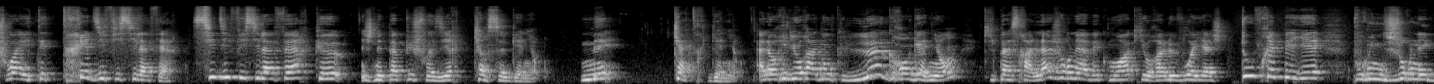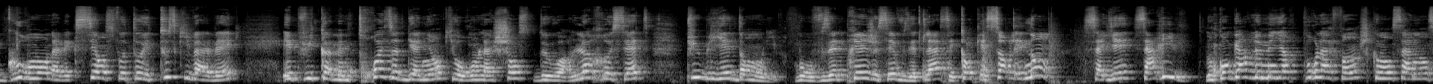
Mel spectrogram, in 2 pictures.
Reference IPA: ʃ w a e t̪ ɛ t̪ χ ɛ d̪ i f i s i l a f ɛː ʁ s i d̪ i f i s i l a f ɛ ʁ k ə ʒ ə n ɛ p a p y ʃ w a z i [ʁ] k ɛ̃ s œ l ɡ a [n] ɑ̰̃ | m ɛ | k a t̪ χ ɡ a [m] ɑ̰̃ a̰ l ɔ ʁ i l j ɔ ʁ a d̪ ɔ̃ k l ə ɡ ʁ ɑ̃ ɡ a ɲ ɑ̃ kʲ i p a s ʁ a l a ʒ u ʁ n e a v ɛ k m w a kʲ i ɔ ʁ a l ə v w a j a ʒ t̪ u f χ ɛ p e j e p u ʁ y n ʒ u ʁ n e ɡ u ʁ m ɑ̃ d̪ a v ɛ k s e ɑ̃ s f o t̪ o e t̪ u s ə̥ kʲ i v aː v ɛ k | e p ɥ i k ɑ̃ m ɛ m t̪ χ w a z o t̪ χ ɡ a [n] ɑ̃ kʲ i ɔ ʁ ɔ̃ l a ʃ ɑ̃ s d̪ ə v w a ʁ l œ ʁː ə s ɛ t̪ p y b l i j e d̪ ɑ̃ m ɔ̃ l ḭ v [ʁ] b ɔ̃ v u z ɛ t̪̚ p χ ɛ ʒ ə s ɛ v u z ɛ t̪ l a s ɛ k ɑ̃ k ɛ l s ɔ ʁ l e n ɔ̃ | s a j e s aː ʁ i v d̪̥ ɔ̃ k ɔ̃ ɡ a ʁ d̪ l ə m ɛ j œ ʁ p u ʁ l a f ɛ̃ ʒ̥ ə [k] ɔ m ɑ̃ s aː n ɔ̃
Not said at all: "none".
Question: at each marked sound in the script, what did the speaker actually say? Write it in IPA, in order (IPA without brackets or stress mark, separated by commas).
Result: ʁ, ɲ, ɲ, ɲ, ʁ, k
